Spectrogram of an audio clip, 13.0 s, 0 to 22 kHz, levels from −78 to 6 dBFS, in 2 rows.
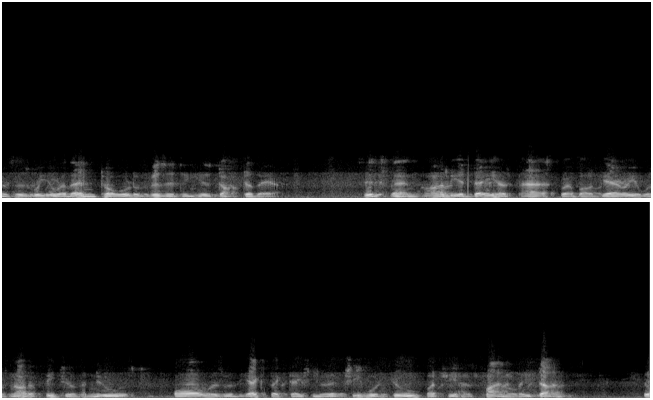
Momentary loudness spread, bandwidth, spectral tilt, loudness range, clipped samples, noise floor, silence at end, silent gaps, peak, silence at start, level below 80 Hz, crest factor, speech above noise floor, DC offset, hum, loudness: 7 LU; 4.8 kHz; -10.5 dB/octave; 2 LU; under 0.1%; -46 dBFS; 0 s; none; -2 dBFS; 0 s; -50 dBFS; 16 dB; 28 dB; under 0.1%; none; -20 LUFS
